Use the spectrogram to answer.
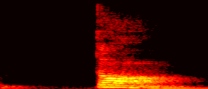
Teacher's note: आपका जीभ दांत में स्पर्श करेगा, 100% करेगा। अगर नहीं कर रहा है तो समझिए कि उसका उच्चारण स्थान गलती है।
